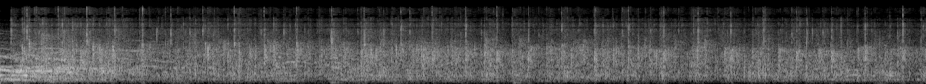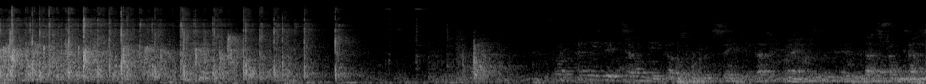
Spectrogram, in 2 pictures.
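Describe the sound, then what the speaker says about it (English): An audience applauds heavily after a sung medieval round, loud dense clapping that lasts about twelve seconds before cutting off, followed by quieter sounds and talking. "Huge round of applause."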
